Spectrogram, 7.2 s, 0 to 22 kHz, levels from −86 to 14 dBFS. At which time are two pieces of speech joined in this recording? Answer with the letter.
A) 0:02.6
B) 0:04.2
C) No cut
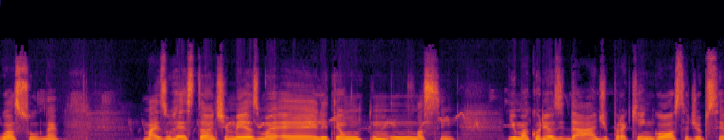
B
